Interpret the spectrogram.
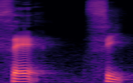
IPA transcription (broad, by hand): θe, θi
